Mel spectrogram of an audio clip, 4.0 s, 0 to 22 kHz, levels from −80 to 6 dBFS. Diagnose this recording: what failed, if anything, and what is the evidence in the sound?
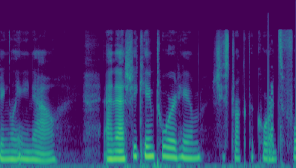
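The codec stage failed near the end. A corrupt frame decoded from 3.58 to 3.65 s gives a brief chirp, squeak or burst peaking around -10 dBFS. Its 70 ms span points to roughly two damaged frames, whose flipped bits misplaced energy across the spectrum.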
